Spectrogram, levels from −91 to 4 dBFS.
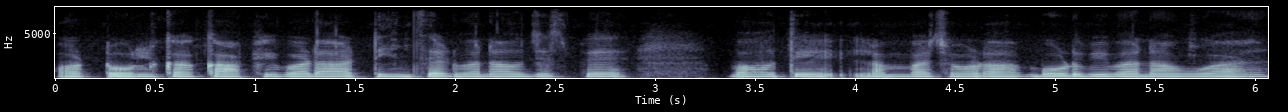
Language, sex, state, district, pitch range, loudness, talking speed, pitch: Hindi, female, Punjab, Fazilka, 185-200 Hz, -16 LUFS, 205 wpm, 190 Hz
